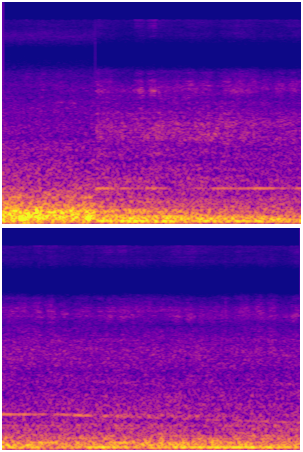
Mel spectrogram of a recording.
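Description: Low rumble of thunder slowly dying away after a lightning strike. A faint thin steady tone sits over it for a few seconds from about a second in.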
